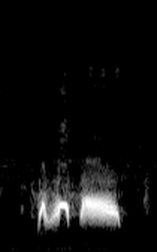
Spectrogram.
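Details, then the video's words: Spotted dove call: a wavering, dipping double coo followed straight away by one long, steady, buzzy coo, close and clear. "tieng chim cu gay gu thuc gay gọi/ cu cườm bài bản"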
